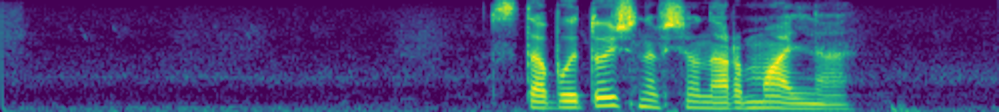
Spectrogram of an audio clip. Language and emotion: Russian, angry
